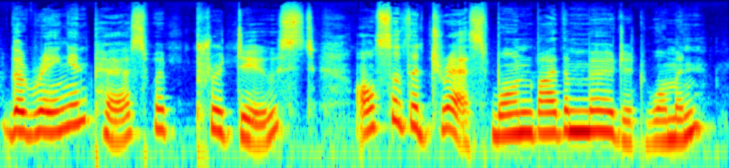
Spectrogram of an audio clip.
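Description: Actress as long-suffering female assistant, radio play narrator, high voice, animated intonation, prim. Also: measured pace. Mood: expressive, prim.

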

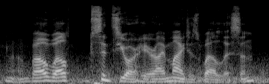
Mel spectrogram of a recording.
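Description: A man's voice: a little fast, lightly acted. A man playing a proud, aloof old retired detective in a radio play, pompous and hesitant in manner. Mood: reluctant. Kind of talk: amateur radio play acting. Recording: faint rumbling background noise.

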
